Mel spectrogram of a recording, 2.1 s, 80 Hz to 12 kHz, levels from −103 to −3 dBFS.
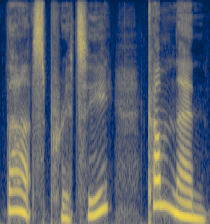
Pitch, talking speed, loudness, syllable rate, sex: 250 Hz, 115 wpm, -19 LUFS, 3.2 syllables/s, female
